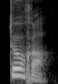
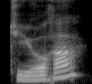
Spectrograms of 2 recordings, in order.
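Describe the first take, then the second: First: The pronoun is shortened to t' before auras. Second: The pronoun tu is said in full. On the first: This is casual everyday speech. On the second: This is the standard form.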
